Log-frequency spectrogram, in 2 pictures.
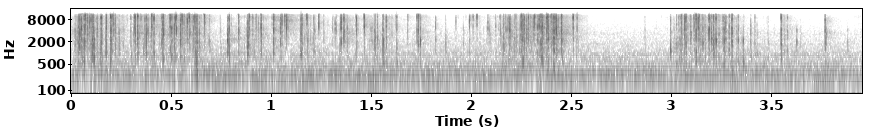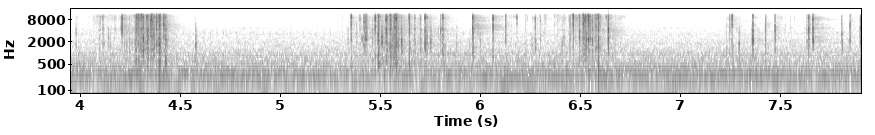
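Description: A small clear plastic bag wrapped around a black cable bundle is pressed, rubbed and crinkled by fingertips and nails. Bursts of bright, crackling plastic crinkle come in clusters separated by short quiet pauses.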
